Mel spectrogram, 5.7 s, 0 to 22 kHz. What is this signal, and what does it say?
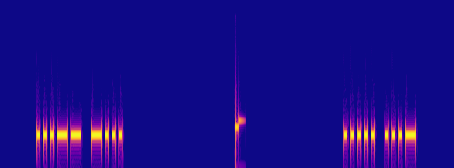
Morse code, heard as a keyed tone, about 28 wpm, 700 Hz. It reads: 3 B 5 V
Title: Single-Letter Single-Number 28wpm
